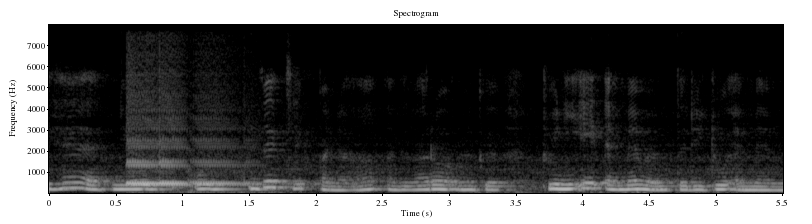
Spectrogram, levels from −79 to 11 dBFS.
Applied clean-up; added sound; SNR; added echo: none; Alarm; 4 dB; reverberation time 0.7 s.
